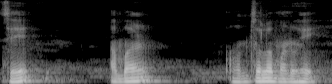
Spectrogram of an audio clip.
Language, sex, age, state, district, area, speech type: Assamese, male, 18-30, Assam, Barpeta, rural, spontaneous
